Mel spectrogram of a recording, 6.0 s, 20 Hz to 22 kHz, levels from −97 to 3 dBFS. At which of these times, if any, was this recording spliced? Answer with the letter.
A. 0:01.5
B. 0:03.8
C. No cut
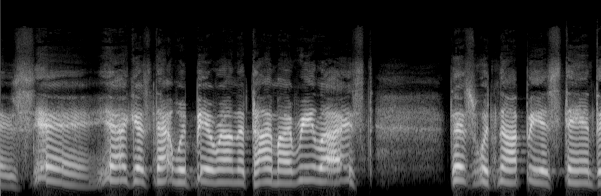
C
